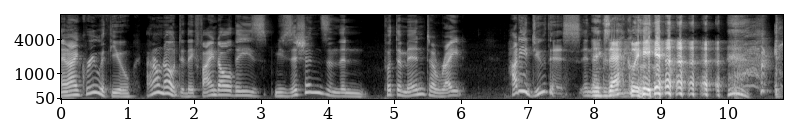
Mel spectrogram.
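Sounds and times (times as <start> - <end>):
speech: 0.0 - 6.1, 6.8 - 10.5
laughter: 8.4 - 10.6
short rhythmic coughs: 10.0 - 10.8.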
